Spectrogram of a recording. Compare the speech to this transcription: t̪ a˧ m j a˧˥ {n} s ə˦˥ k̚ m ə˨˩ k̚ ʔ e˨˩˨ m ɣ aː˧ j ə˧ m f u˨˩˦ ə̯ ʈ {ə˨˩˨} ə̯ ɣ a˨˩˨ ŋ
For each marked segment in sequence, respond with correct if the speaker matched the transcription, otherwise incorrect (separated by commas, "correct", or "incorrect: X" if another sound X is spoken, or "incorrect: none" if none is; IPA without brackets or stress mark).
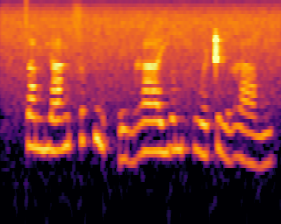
incorrect: ŋ, incorrect: ɨ˨˩˨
